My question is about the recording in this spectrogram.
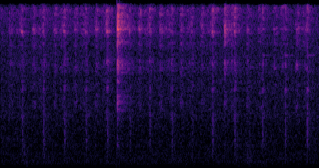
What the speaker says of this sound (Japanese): これはハサミの先で切ってるんですけど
